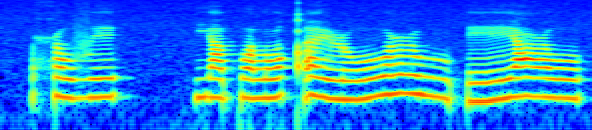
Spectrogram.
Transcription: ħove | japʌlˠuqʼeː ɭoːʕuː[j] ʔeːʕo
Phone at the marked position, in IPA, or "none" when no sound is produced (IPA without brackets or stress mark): none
